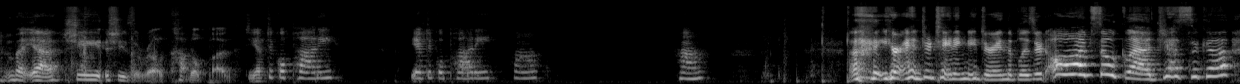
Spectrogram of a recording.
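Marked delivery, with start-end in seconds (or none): 2.4-7.0 puppy talk. Real, not acted. Asking the puppy in baby talk. 10.5-12.3 loud, very high gushing thanks; delighted. Real, not acted. Thanking a viewer.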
